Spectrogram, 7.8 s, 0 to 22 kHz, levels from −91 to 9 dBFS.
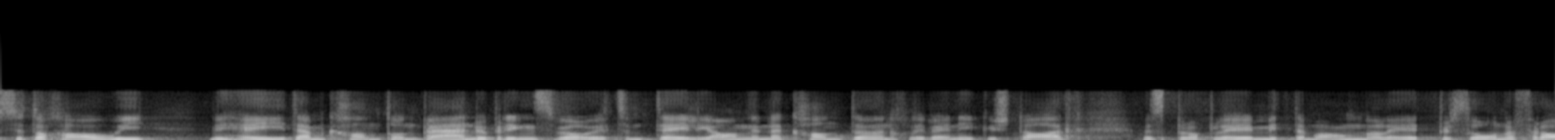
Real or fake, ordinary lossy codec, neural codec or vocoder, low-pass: fake; none; codec, 16 kHz, about 1 kbps, DyCAST, with the encoder's durations; none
